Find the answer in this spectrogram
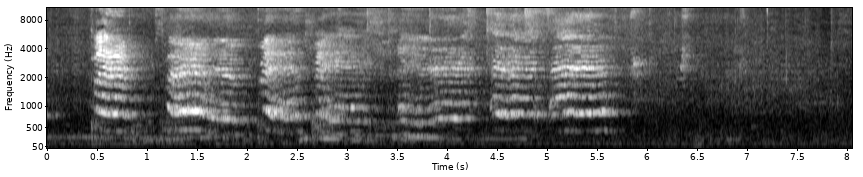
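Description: A girl's high voice singing a short tune of held, wavering notes for about five seconds.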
